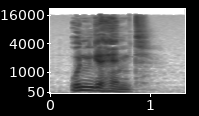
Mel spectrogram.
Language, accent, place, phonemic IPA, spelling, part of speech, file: German, Germany, Berlin, /ˈʊnɡəˌhɛmt/, ungehemmt, adjective, De-ungehemmt.ogg
- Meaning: unchecked, unbridled, unrestrained, uninhibited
